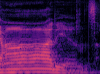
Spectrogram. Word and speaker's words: audience: the actors the audience Americans say the audience audience audience would be British English imagine that this U is a w oh audience something a bit more like that orience the audience stood up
